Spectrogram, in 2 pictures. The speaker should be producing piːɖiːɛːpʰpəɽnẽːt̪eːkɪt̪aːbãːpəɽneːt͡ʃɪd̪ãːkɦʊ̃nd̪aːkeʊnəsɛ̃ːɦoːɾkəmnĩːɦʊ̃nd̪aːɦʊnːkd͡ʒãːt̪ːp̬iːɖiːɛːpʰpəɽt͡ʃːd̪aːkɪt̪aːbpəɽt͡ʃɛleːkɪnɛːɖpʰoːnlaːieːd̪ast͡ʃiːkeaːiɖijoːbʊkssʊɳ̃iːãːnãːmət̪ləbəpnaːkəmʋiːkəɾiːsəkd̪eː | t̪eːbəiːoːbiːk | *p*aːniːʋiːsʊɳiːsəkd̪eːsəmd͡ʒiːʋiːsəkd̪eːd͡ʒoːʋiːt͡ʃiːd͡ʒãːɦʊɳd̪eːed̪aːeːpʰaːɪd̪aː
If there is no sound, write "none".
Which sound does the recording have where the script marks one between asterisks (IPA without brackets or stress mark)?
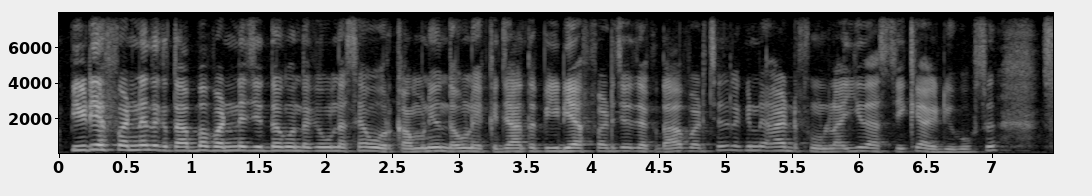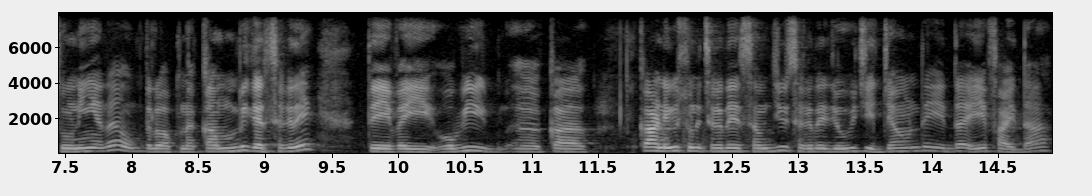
k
